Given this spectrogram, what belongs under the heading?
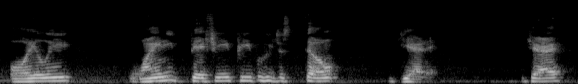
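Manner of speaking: usual speaking voice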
